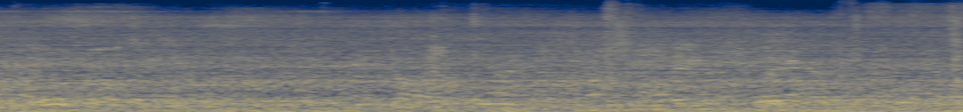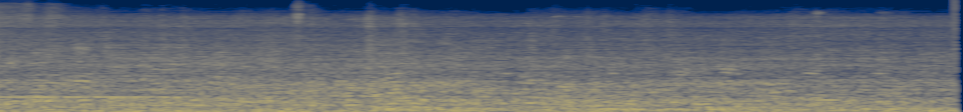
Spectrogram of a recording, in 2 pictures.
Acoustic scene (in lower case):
subway train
